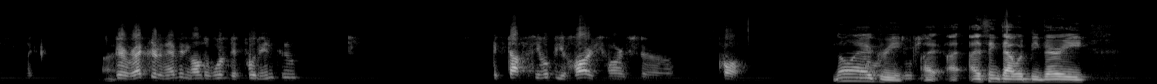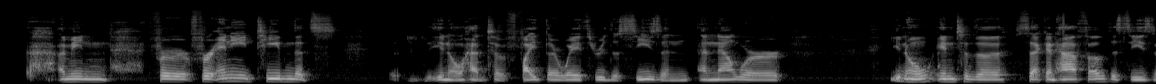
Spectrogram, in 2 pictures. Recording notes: Stay home and toke over the phone again this week as the need to prevent the spread of coronavirus escalates.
